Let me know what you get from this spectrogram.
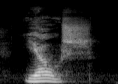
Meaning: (determiner) genitive masculine/neuter of jouw; of your; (pronoun) genitive of jij; of you
- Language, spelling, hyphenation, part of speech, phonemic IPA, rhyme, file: Dutch, jouws, jouws, determiner / pronoun, /jɑu̯s/, -ɑu̯s, Nl-jouws.ogg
